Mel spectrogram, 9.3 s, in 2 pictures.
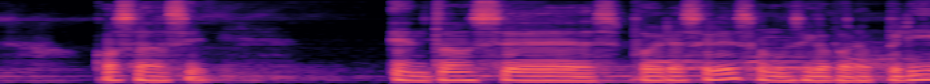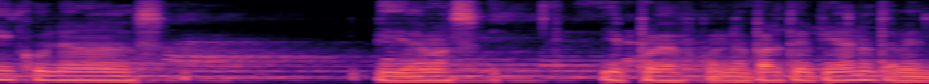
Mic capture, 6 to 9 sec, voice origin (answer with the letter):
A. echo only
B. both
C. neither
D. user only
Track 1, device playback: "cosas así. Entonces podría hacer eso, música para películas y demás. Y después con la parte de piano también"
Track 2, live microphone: B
